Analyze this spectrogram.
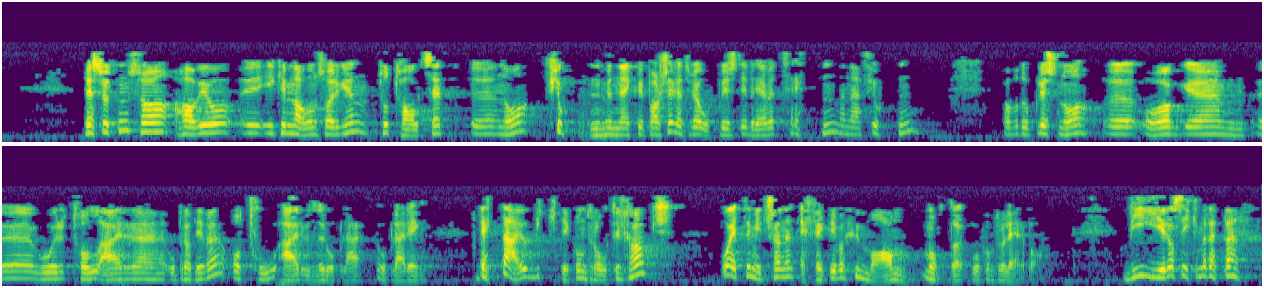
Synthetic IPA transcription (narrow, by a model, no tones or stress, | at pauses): d̪ɛsʉːt̪m̩sɔhɑɾʋɪjʊɪkʰɾɪmɪnɑːlɔmsɔɾɡənt̪ʰːʊt̪ʰɑːlt̪sɛt̪ːnoːfjʊʈːɳ̩ɦʉnd̪ɾəɛkʋɪpɑːʂəɾjæɪt̪ʰɾʉːjæhɑɔplyːst̪ɪbɾeːʋət̪ʰɾɛt̪ːn̩mɛnd̪ɛæɾfjʊʈːɳ̩ | æhɑɾfɔt̪ːɔplyːst̪noː | ɔɡ | ʋʊɾt̪ʰɔlːæɾuːpəɾɑt̪iːʋəɔt̪ʰuːæɾʉnəɾɔplæɔpːlæːɾɪŋ | d̪ɛt̪ːəæɾjʊʋɪkt̪ɪəkʊnt̪ʰɾɔlt̪ʰɪlt̪ʰɑːk | ɔɛt̪ːəɾmɪd̪ʂɛnɛnɛ̰fːɛk̚t̪iːʋɔhʉmɑ̰ːnmoːt̪əʔɔkʰʊnt̪ɾʊlḛːɾəpʰɔ̰ | ʋɪjiːɾɔsɪkːəmɛd̪ɛt̪ːə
